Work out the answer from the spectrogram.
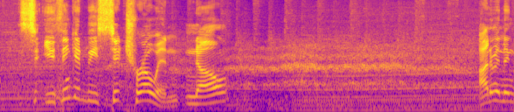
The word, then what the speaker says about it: Citroën: It's very similar the way you pronounce it to the word lemon in French. I think.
